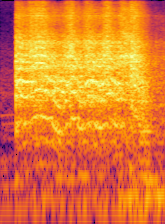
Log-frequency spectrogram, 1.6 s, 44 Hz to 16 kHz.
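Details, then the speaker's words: 440 big-block swapped into Dodge Dart Swinger, cold day, battery freshly charged after timing work; starter cranks briskly under two seconds but never fires. Owner suspects ignition timing severely off. "It's not working again. Are you leaking anything? I don't know. What's going on with this damn thing?"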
